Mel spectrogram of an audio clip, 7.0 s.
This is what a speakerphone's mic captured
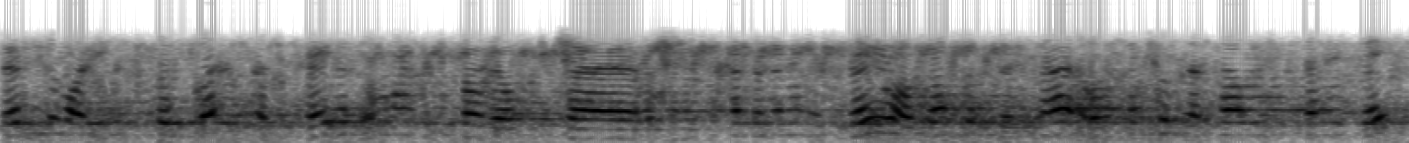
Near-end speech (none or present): none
